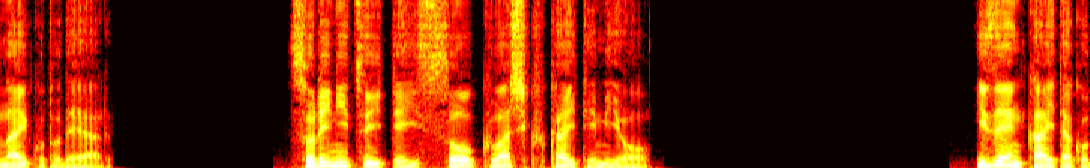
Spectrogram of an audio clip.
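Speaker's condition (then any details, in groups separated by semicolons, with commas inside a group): No condition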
